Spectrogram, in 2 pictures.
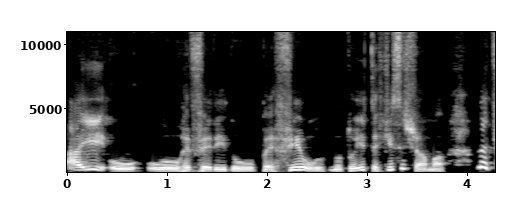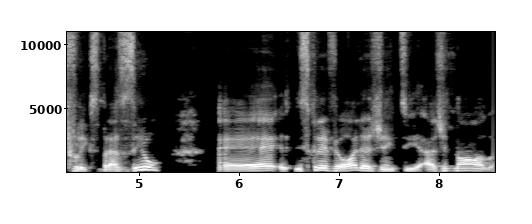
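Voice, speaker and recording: Dry and close with no echo, a man's fairly high voice makes very wide pitch swings while keeping very even loudness. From Brazil. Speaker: podcaster. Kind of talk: casual chat.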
